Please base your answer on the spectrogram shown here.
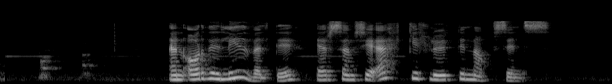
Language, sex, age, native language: Icelandic, female, 50-59, Icelandic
